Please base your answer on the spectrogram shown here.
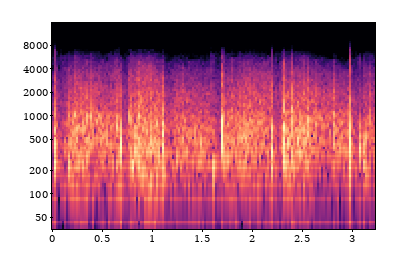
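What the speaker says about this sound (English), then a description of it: "Fireworks." Fireworks explode in a rapid irregular series of sharp cracks and pops over a continuous crackling hiss, fairly loud and close, with no voices.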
